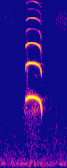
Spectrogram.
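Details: Roe deer call: a single clear, high, nasal, plaintive squeak dropping slightly at the end, the doe's call, imitated with a grass blade, that draws bucks out of the woods from July for about a month.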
